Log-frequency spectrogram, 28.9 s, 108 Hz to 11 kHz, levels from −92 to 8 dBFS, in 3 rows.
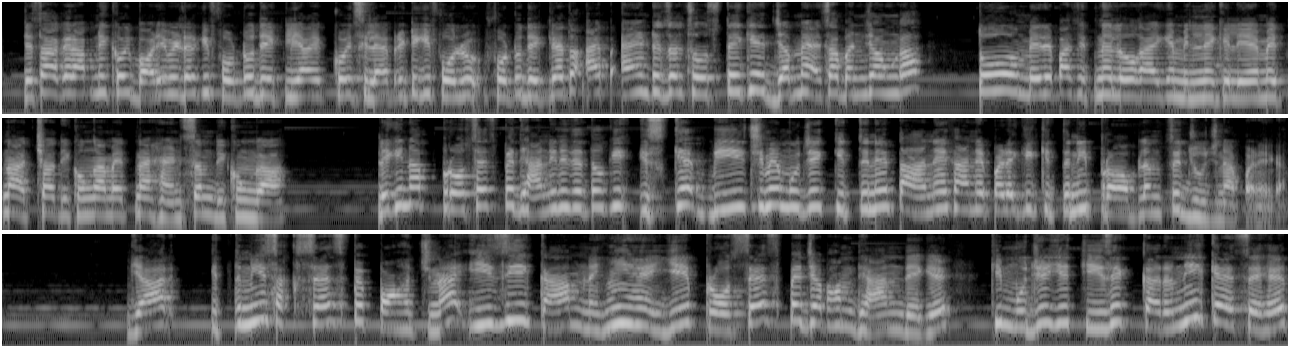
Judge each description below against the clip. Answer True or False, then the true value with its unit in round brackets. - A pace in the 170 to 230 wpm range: True (190 wpm)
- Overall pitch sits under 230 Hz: False (245 Hz)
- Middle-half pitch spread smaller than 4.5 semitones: True (3.9 semitones)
